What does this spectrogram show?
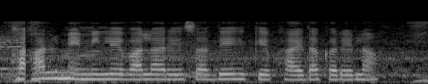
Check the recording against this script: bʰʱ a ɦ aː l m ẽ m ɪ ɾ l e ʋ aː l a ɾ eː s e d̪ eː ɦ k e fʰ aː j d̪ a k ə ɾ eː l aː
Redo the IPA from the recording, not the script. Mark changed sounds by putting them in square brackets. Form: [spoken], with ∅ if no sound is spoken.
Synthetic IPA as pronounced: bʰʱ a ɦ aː l m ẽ m ɪ [∅] l e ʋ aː l a ɾ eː s [a] d̪ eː ɦ k e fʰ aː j d̪ a k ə ɾ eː l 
